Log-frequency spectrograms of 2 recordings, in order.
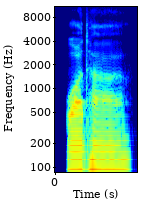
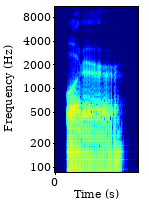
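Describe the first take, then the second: First: "water" with a crisp t, no final r, lower; fluctuating pronunciation. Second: "water" low and soft, with final r; fluctuating pronunciation. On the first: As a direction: lower "water", ending in tah. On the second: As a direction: drop low on "water", d-like t and rounded-off r. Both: Shown as a demonstration. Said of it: "the way I say water".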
